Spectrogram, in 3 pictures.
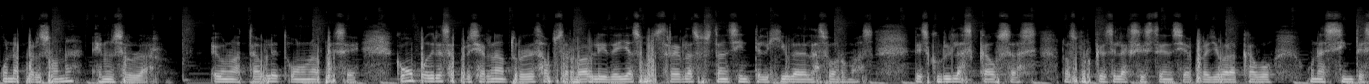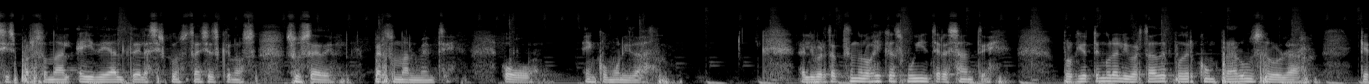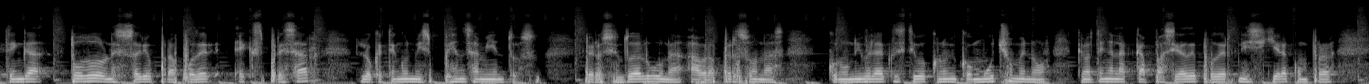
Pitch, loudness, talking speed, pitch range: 120 Hz, -22 LUFS, 160 wpm, 110-125 Hz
